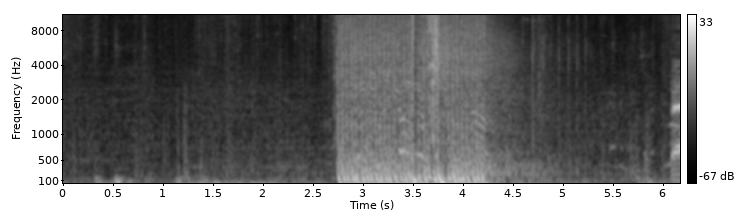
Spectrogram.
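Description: A grease gun fires in Call of Duty WW2, a dense burst of automatic gunfire lasting about a second and a half that stands out loudly over quieter game ambience and movement sounds.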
